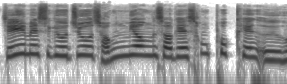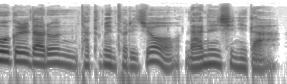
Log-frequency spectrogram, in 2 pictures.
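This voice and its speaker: A woman's voice: medium pitch, lively intonation, moderate pace, darkish tone. A woman hosting a radio news interview, articulate and emphatic, posing questions to the listeners and the guest. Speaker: radio news show host.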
